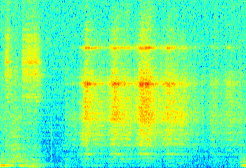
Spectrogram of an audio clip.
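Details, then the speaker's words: Older milling machine, just cleaned up. Uneven whirring and ratcheting gear chatter rises and falls in waves; owner believes the noise comes from the power feed, not confirmed, and plans to disassemble it. "I believe the noise that we're getting is all coming out of that power feed you hear that"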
